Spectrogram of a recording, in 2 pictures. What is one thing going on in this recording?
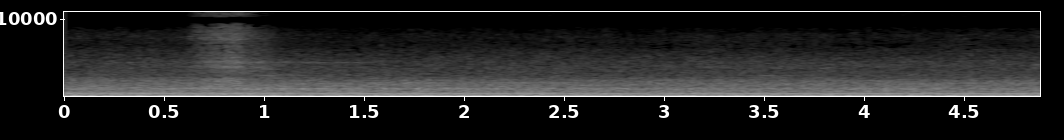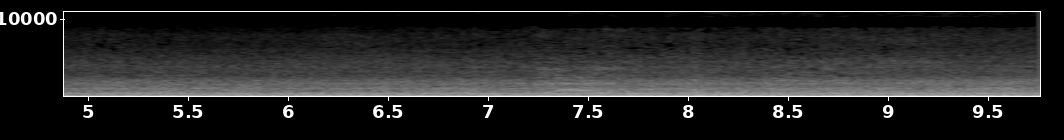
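A diesel train engine hums steadily in the distance.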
